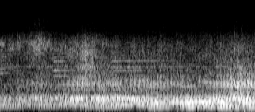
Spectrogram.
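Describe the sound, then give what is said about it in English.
A propeller airplane engine roars steadily at full power, a loud droning hum with a buzzing harmonic tone, continuous as the plane takes off when it is nearly dark and climbs as fast as it can. “I took the plane up, and I climbed her as fast as she would take it.”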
